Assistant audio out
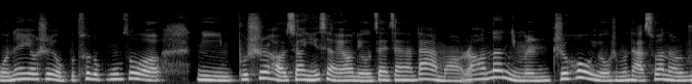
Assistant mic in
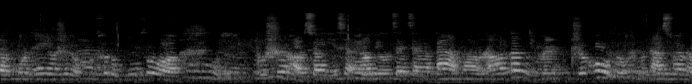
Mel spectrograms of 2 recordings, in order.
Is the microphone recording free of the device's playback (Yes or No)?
No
